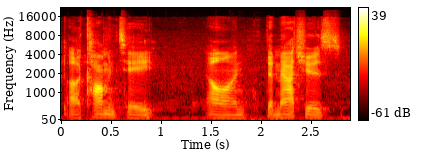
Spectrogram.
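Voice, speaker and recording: A man's voice: on the low side, flat delivery, takes it slowly, pushed and bright, slight background noise. Male caster, loose chatty delivery, trips over his words, voice chat. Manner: chatty, stumbling restarts. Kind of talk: casual esports commentary.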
